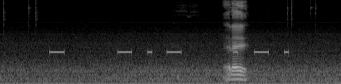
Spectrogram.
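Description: A warning tone beeps in short bursts.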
